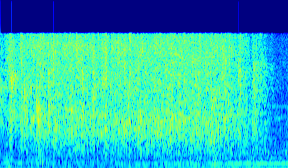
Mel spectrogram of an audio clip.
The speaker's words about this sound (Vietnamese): xin tất cả hãy dâng cao tràng pháo tay để cảm kết nó.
